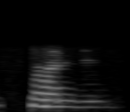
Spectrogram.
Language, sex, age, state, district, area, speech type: Punjabi, female, 18-30, Punjab, Pathankot, urban, conversation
